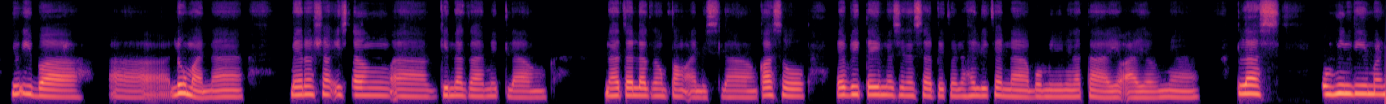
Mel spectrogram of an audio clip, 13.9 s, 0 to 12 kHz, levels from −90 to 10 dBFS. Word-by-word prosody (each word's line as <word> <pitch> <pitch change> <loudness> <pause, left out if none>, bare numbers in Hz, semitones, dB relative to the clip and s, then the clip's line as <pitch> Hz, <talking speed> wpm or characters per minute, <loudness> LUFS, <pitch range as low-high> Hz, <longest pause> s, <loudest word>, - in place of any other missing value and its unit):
'yong 245 - +2
iba, 180 -8 +2 0.3
ah, 160 -2 -7
luma 225 -11 +6
na. 170 +2 -3 0.5
Meron 225 +1 +3
siyang 225 -2 -1
isang, 205 -2 -1
ah, 180 -2 -4
ginagamit 190 -2 -2
lang, 160 -1 -6 0.5
na 195 - +1
talagang 200 -2 +1
pang-alis 165 -2 -5
lang, 160 -1 -6
kaso, 195 -3 +1 0.2
every 215 +2 +3
time 220 -1 +3
na 205 - -2
sinasabi 195 -2 -2
ko 185 - -7
na, 185 0 -4
"Hali 195 0 0
ka 205 +1 -1
na, 175 -2 -1
bumili 170 0 -3
muna 175 0 -2
tayo", 160 -3 -3
ayaw 150 0 -2
niya. 165 0 -4 0.3
Plus, 245 -2 +5 0.4
kung 235 0 +6
hindi 245 -1 +7
man 230 -1 +3
185 Hz, 145 wpm, -24 LUFS, 170-210 Hz, 0.5 s, hindi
